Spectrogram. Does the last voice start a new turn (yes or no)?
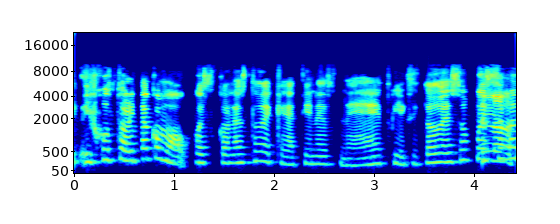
no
